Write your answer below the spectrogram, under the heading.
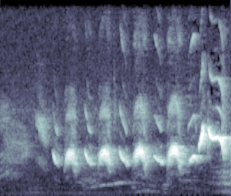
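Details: Short burst of Chinese hwamei song: rapid, bright, slurred whistles tumbling one after another and rising in loudness, ending on a higher ringing note.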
